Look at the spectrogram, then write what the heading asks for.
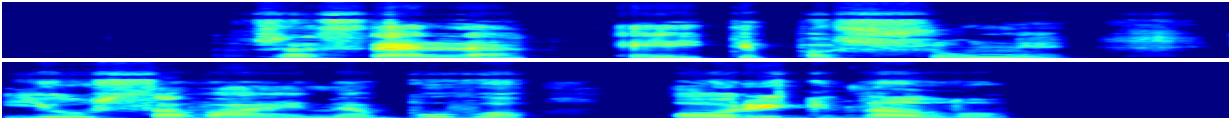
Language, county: Lithuanian, Vilnius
